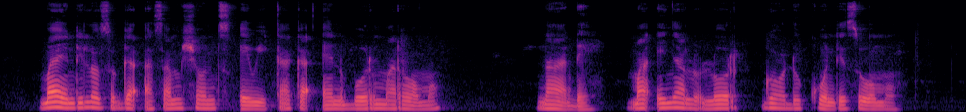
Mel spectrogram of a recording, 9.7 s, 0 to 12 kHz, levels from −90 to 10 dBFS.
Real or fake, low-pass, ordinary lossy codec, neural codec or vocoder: real; none; none; none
